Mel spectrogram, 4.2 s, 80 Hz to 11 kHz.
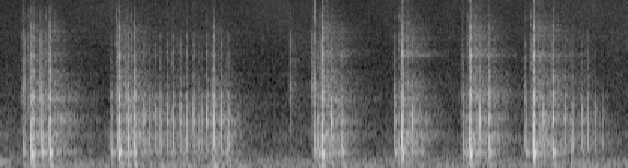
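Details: Sony A7-series (A7 IV) camera powered off, lens removed, body tilted: short bursts of light rattling clicks from the free-moving in-body image stabilisation (SteadyShot) sensor; normal when off, silent once powered on with IBIS active.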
